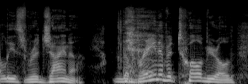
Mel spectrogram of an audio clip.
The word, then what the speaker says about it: Regina: It's pronounced Regina, like vagina.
